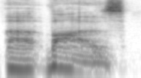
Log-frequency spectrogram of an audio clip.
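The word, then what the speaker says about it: Voz: And the dwarf that runs the place, Vaz, V-O-Z, walks up, not V-A-S-E, pronounced in a posh accent, but V-O-Z comes over to your table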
